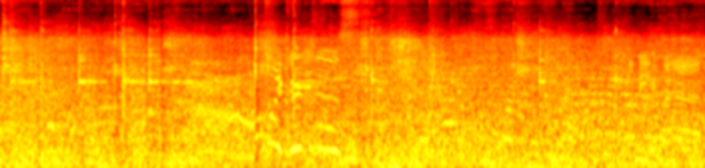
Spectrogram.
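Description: Arcade machines beep and jingle all around in a noisy hall.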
